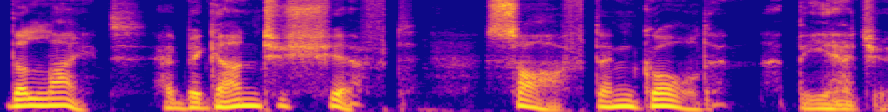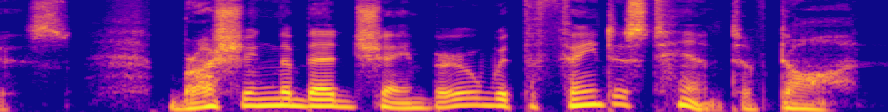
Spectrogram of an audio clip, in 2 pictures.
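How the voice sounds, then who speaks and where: A man reading a bedtime sleep story in a soft, gentle, soothing manner. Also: medium pitch, big pitch swings, takes it slowly, husky, no echo, studio quality. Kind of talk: soothing scripted bedtime narration.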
